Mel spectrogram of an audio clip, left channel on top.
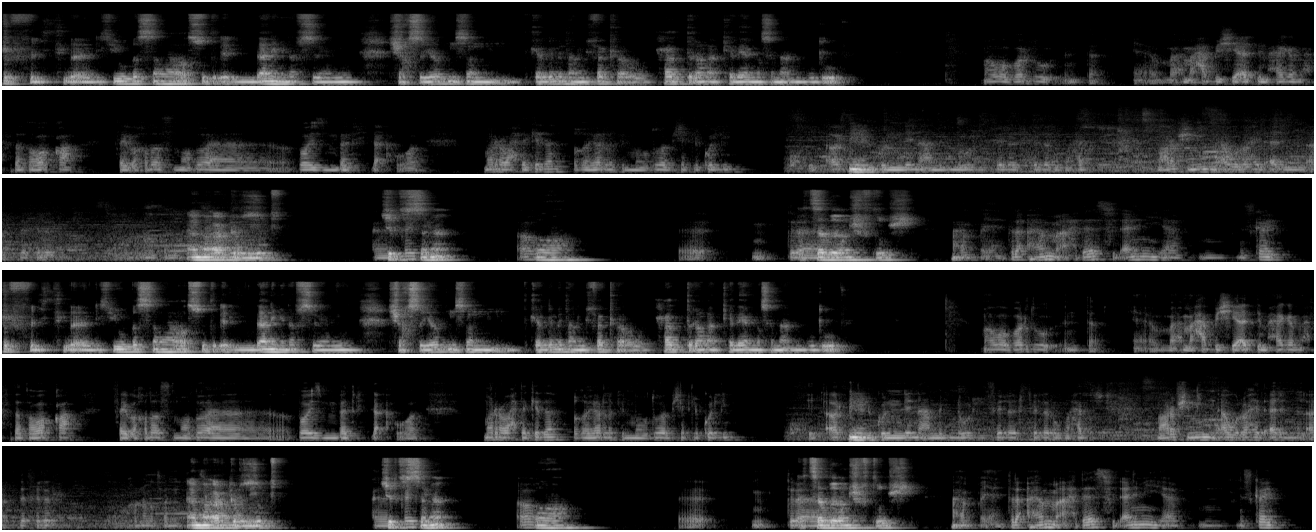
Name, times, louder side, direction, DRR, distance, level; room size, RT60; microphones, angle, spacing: voice 1, 0.0-8.4 21.6-21.8 28.1-29.0 30.0-30.7 31.6-32.0 34.3-35.3, right 2 dB, 35° right, 3 dB, 0.8 m, -22 dB
voice 2, 9.8-11.0 11.3-13.8 14.2-17.6 17.9-20.4 21.2-26.8 27.5-28.8 29.9-30.6 31.4-31.6 33.0-33.3 33.7-34.7 35.7-38.9, right 2 dB, 85° right, 4 dB, 0.9 m, -33 dB
sound 1, 20.9-28.9, left 2 dB, 35° left, 0.8 m, -41 dB
7.0 x 4.9 x 2.7 m, 0.38 s
head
